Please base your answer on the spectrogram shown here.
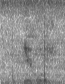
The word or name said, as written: huhi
